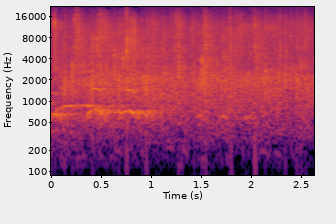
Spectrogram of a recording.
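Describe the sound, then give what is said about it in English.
A crowd claps steadily in a dense, continuous round of applause, with faint high whistles or cheers near the start, lasting a few seconds at an even, moderately loud level. “Okay, first of all, round of applause.”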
